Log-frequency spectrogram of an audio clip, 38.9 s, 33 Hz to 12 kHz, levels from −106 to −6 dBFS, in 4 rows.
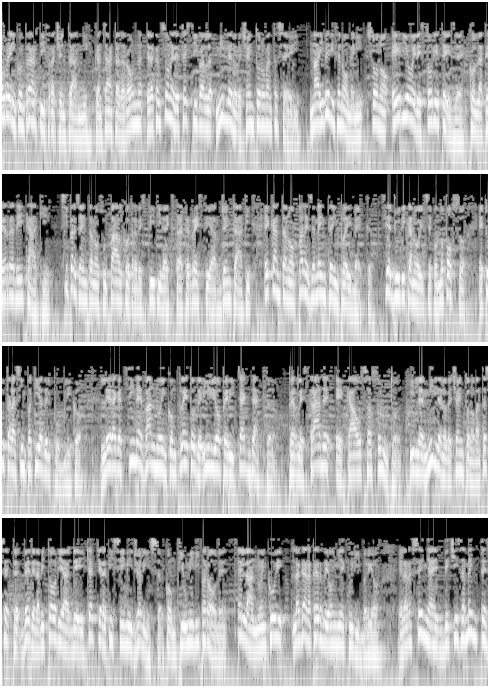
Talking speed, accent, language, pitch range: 145 wpm, native, Italian, 115-160 Hz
